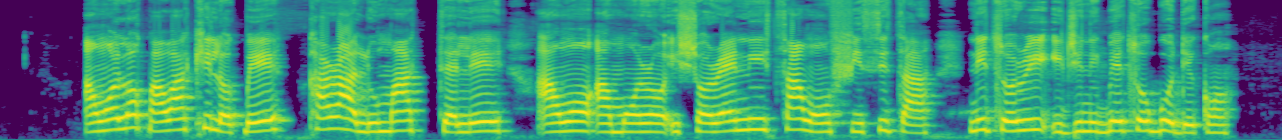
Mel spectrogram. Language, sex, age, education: Yoruba, female, 15-29, tertiary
